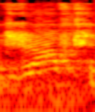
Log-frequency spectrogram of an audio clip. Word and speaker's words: draught: जो second word है ड्राफ्ट है, ये जानते हो, इसमें DRAUGHT प्रोनाउंसिएशन ड्राफ्ट निकल रहा है भाई। F कहाँ है ही नहीं, फिर भी ड्राफ्ट निकल रहा है।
